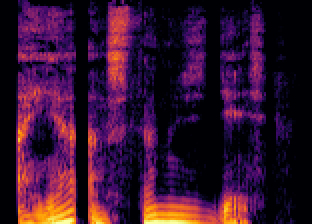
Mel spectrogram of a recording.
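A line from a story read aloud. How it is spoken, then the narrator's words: Mumbling. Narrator (Russian): бормотал он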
